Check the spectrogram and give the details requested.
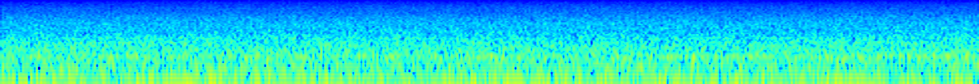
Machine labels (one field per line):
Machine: fan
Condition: normal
